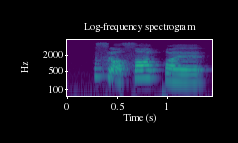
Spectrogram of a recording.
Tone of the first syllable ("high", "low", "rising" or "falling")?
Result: falling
